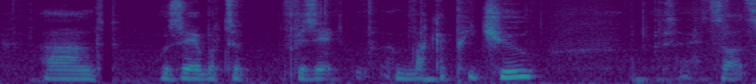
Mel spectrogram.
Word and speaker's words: Machu Picchu: But I do wish I'd gone to Peru and was able to visit Machu Picchu, so that's how you say it.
